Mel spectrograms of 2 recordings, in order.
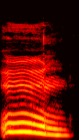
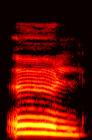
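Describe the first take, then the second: First: أول with a tight ü, drawn out slowly; over-rounded vowel. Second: أول as Öl with a long open ö, loud; correct open ö. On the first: Teacher shows the wrong way, slow tight ü. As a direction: pucker hard on the vowel of أول. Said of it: "أول كده غلط". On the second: Teacher models the right vowel, loud open ö. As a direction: punch أول out on a loose ö. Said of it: "مش أول". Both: Shown as a demonstration.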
